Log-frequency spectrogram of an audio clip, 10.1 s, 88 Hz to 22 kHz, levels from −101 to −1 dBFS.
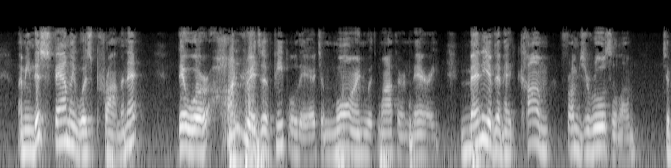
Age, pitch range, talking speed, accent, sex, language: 50-69, 140-185 Hz, 155 wpm, American, male, English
